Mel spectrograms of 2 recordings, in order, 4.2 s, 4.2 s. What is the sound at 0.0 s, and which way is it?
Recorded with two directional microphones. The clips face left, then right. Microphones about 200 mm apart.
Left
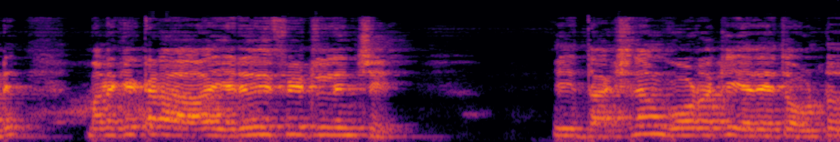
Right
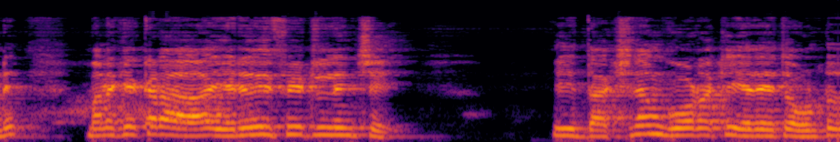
A man's voice, 45° right (ahead or behind).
